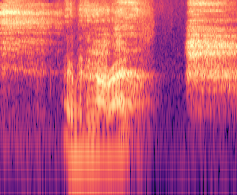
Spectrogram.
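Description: A startled person's voice: a short cry with a swooping pitch about half-way through, then a sharp, breathy intake of breath near the end, a gasp of fright.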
